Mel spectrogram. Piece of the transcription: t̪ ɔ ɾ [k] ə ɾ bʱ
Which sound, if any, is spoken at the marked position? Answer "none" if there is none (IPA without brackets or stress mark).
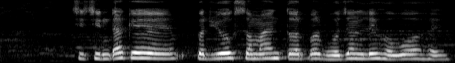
p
